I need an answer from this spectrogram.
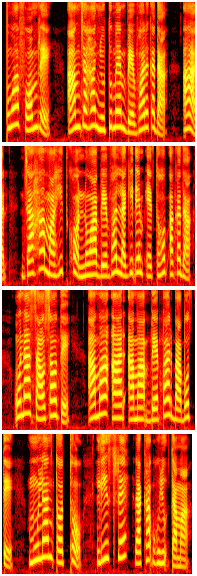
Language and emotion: Santali, neutral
